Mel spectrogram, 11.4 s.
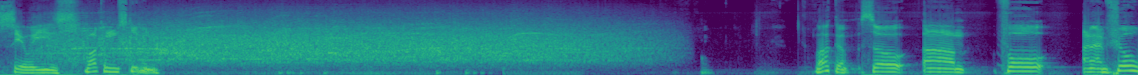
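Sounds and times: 
speech: 0.1s - 1.8s, 8.2s - 11.3s
audience applause welcoming a guest: 0.3s - 6.9s.

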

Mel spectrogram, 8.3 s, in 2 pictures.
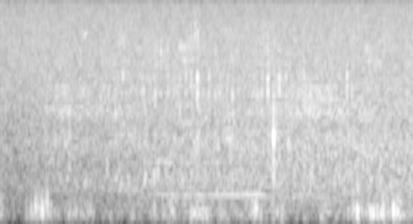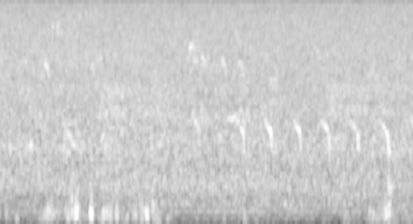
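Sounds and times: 
seals singing: 1.3s - 8.2s.

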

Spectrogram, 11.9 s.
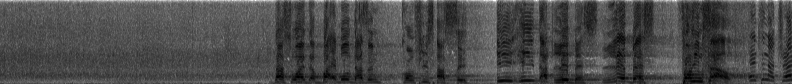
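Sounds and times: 
audience clapping: 0.0s - 6.1s
speech: 4.1s - 11.8s.

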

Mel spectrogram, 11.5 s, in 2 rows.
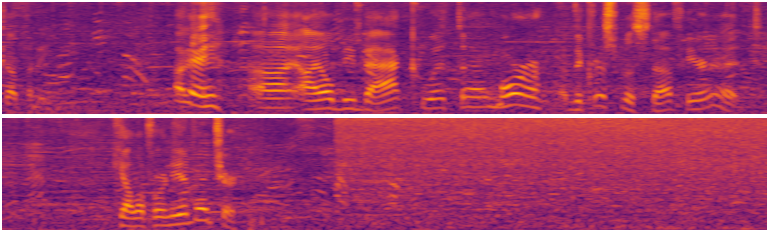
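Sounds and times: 
speech: 0.0s - 0.7s, 1.3s - 5.8s, 6.6s - 7.7s
waterfall rushing on the backside of Bear Mountain: 8.2s - 11.4s.

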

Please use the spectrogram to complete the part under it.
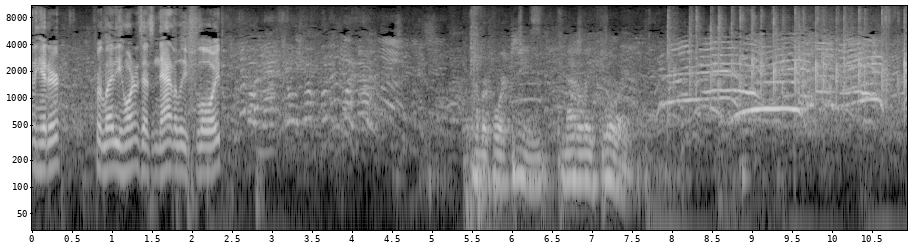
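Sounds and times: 
speech: 0.0s - 3.1s, 5.5s - 7.6s
hometown crowd applause at softball game: 7.7s - 10.9s.

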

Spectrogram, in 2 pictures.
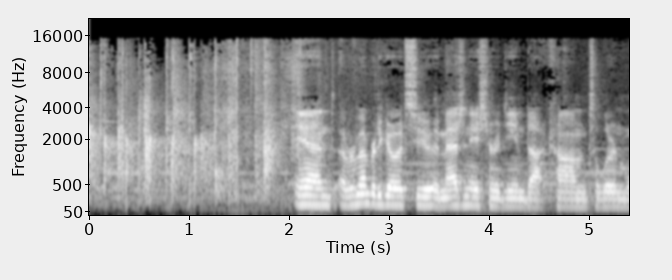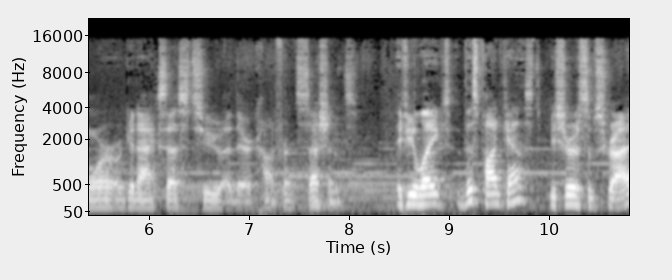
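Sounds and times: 
small group clapping: 0.0s - 2.1s
speech: 2.0s - 10.7s.

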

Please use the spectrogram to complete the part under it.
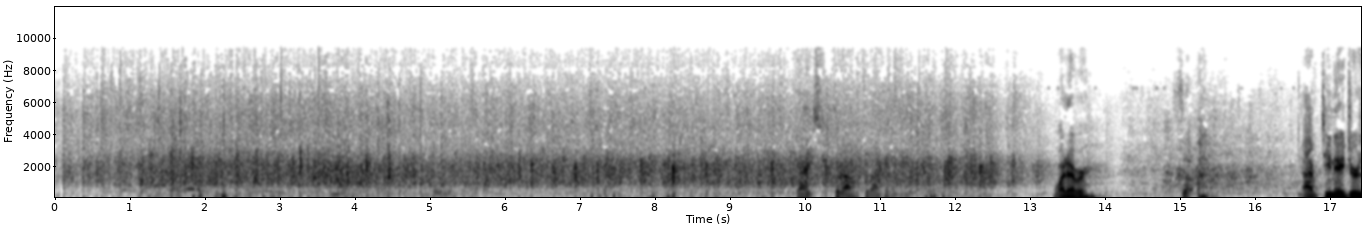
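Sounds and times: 
audience applause at a Christian speaking event: 0.0s - 13.8s
laughter: 1.3s - 5.7s, 14.2s - 16.6s
speech: 9.9s - 12.0s, 13.3s - 14.0s, 15.0s - 15.6s, 16.6s - 17.4s.

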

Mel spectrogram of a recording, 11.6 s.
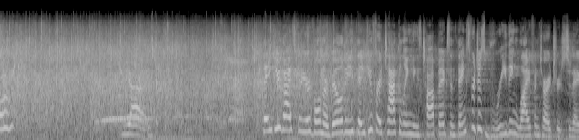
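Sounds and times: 
audience applause: 0.0s - 7.6s
speech: 2.6s - 3.2s, 5.3s - 11.5s.

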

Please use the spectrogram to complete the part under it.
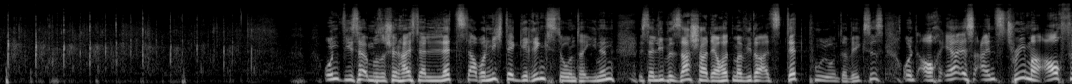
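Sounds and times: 
audience applause: 0.0s - 2.8s
speech: 3.2s - 10.7s.

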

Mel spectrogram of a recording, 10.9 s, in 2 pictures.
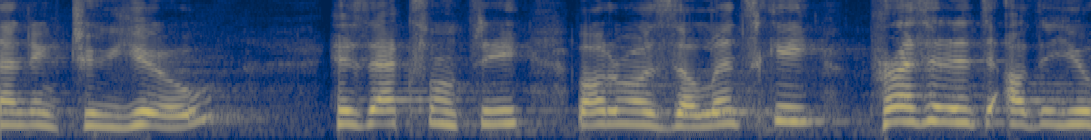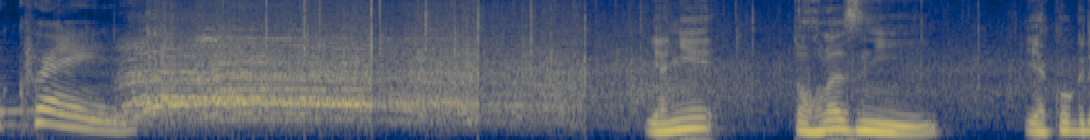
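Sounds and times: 
speech: 0.0s - 6.6s, 8.7s - 10.8s
faint cheers: 6.0s - 10.8s
applause from members of Congress: 6.1s - 10.8s.

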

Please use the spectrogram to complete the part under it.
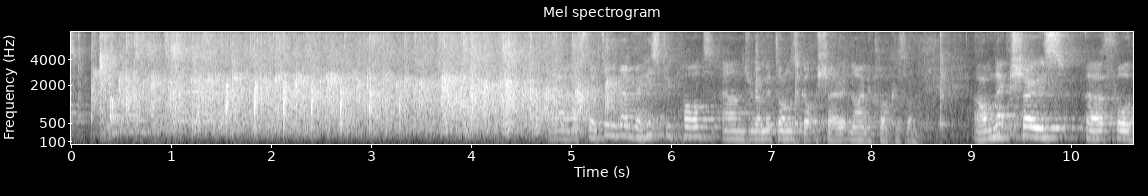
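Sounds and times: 
crowd applause: 0.2s - 5.5s
speech: 5.2s - 10.6s.

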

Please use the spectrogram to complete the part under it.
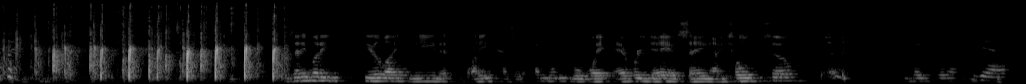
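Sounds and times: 
faint scattered clapping at a spoken-word poetry performance: 0.0s - 3.0s
speech: 2.9s - 8.1s, 9.2s - 10.2s.

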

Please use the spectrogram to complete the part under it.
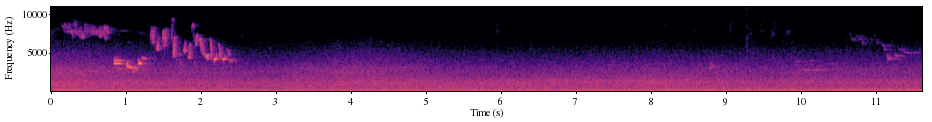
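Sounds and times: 
winter gales roaring through moorland forest in the Peak District: 0.0s - 11.6s.

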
